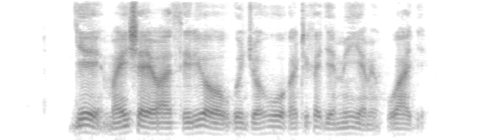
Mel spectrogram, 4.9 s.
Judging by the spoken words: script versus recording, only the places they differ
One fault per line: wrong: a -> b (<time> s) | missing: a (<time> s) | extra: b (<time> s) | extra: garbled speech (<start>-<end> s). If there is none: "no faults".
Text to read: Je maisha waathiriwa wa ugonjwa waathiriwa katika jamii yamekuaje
extra: ya (1.5 s)
wrong: waathiriwa -> huo (2.6 s)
